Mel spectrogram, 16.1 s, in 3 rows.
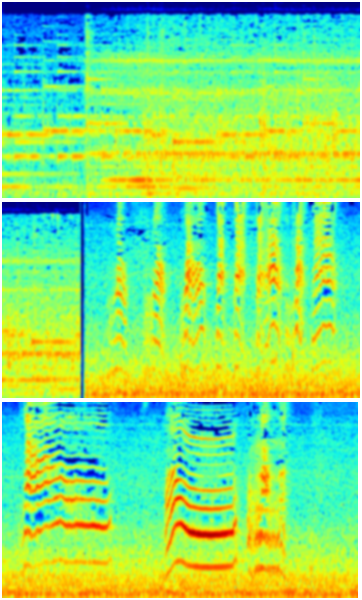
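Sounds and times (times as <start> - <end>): cat meowing: 7.0 - 12.4, 13.2 - 15.1.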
